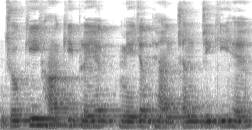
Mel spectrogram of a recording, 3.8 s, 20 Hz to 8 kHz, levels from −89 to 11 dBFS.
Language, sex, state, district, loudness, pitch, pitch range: Hindi, male, Uttar Pradesh, Jalaun, -14 LUFS, 115 Hz, 115-120 Hz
